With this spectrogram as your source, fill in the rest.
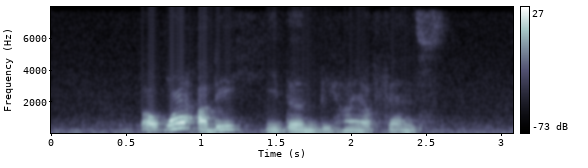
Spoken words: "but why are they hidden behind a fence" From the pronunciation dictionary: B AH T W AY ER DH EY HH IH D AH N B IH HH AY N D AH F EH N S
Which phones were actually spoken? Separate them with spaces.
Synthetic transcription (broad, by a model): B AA T W AY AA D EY HH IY D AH N B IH HH AY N AH F EH N S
